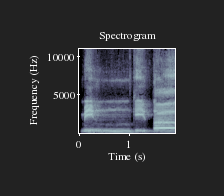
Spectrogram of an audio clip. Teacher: Allahnya dibaca tipis karena harokat di depannya kasroh.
